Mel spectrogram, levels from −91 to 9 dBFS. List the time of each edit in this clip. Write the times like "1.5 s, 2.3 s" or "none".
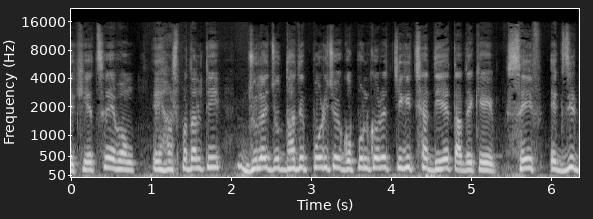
0.9 s, 2.0 s, 5.4 s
